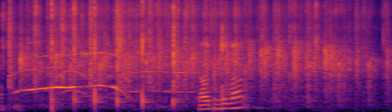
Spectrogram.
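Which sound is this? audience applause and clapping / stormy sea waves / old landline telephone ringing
audience applause and clapping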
